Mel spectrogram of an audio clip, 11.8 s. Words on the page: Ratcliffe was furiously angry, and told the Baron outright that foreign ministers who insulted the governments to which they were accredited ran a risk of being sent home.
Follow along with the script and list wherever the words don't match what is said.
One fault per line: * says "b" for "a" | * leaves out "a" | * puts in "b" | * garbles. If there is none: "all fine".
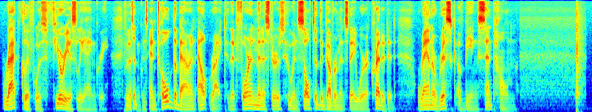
* garbles
* leaves out "to which"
